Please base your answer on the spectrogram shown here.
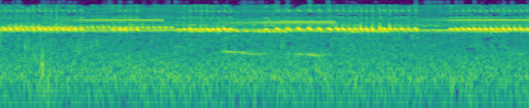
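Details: Evening cricket calls from Aroha Island, New Zealand, a continuous high pulsing trill with extra callers joining on slightly higher notes, a short dip in intensity near the end, and a faint low falling whistle.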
